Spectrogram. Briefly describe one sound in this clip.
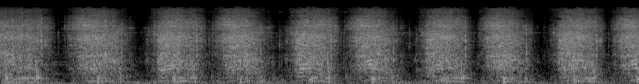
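A knitting machine carriage slides back and forth across the needle bed with a rhythmic whooshing rattle.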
